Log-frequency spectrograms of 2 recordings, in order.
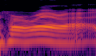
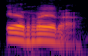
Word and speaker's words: Herrera: I really I hate saying Herrera. That's That's not how my name is pronounced. My last name is pronounced Errera.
